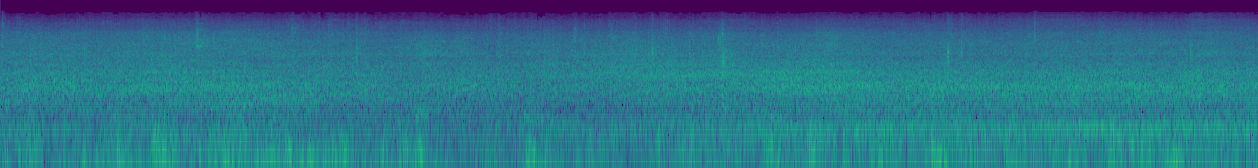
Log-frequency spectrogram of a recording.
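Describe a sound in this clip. Wind rushes loudly past, as when riding a bicycle.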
